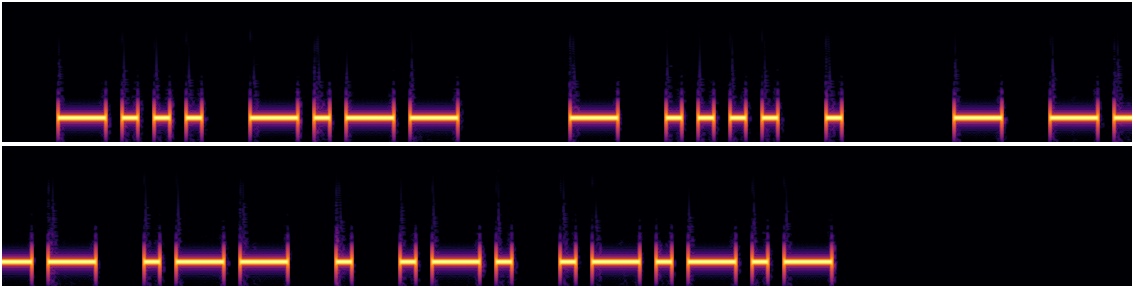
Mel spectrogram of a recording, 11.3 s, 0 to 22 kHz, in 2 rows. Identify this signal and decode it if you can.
Morse code, heard as a keyed tone, about 15 wpm, 700 Hz. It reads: BY THE TOWER.
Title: Pangram Challenge v2 - 15wpm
